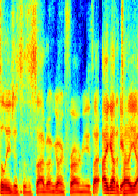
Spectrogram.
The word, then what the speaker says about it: Freiermuth: And then a guy, Penn State guy, here with my Penn State boys, Pat Freiermuth. Did I say that right? Freiermuth? – Freiermuth, my boy.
